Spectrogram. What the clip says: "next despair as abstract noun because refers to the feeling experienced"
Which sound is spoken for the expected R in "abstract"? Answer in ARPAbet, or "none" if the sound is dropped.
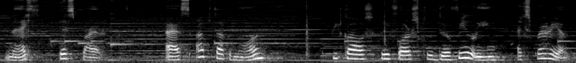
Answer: none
